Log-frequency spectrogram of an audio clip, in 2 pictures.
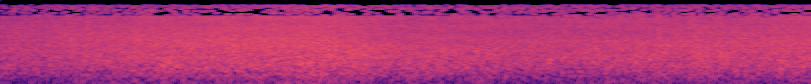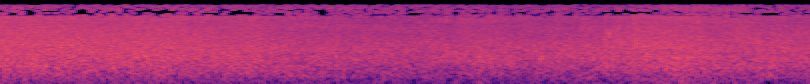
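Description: Ocean waves washing in a steady rush, swelling and easing slowly every few seconds.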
